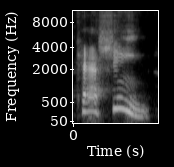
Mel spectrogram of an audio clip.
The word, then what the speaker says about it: Kachine: It's spelled K-A-C-H-I-N-E. If you spell cash, K-A-C-H, people tend to say my name as Kachine. That's not my name. It's Kachine.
